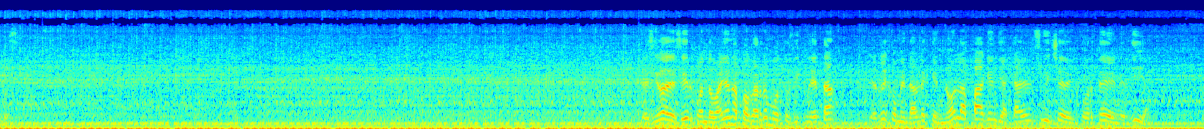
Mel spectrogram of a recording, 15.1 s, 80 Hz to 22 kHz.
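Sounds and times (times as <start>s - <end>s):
motorcycle engine idling: 0.0s - 15.0s.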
